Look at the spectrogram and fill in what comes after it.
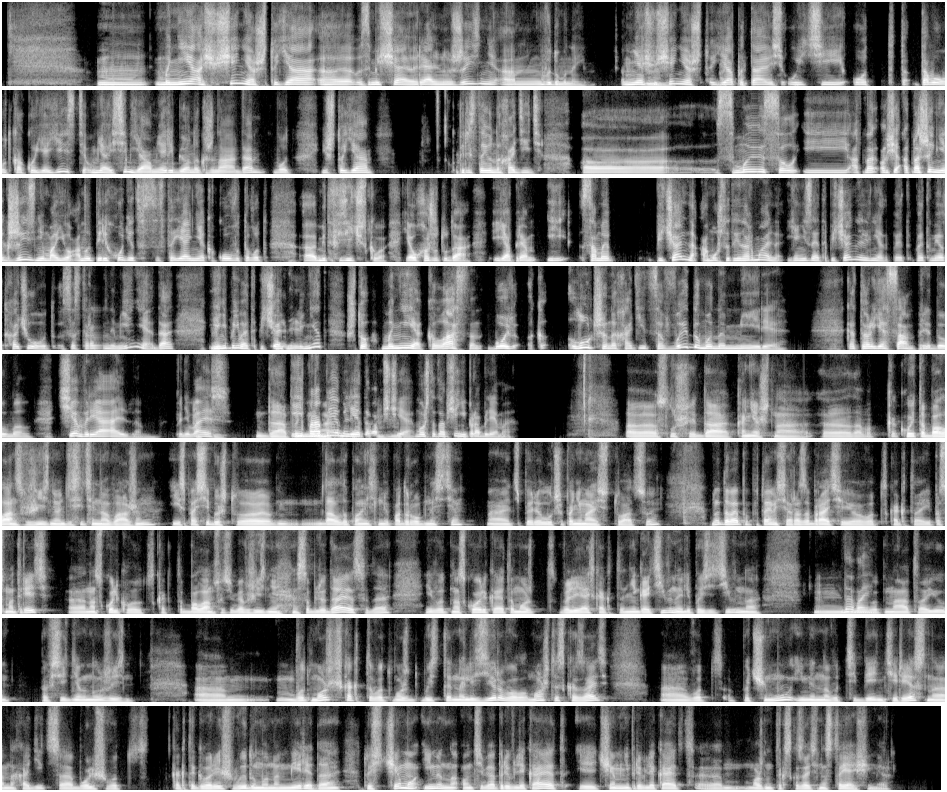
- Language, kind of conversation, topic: Russian, advice, Как письмо может помочь мне лучше понять себя и свои чувства?
- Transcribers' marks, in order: "там" said as "дабу"; chuckle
